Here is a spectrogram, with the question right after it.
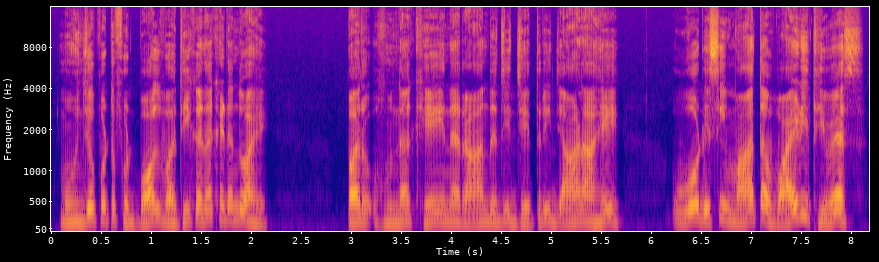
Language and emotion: Sindhi, surprised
